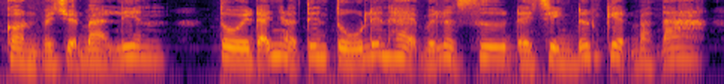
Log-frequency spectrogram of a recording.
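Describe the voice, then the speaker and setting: Woman, audiobook narrator, first-person story reading, low voice, mellow tone, calm measured delivery. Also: faint music behind.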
